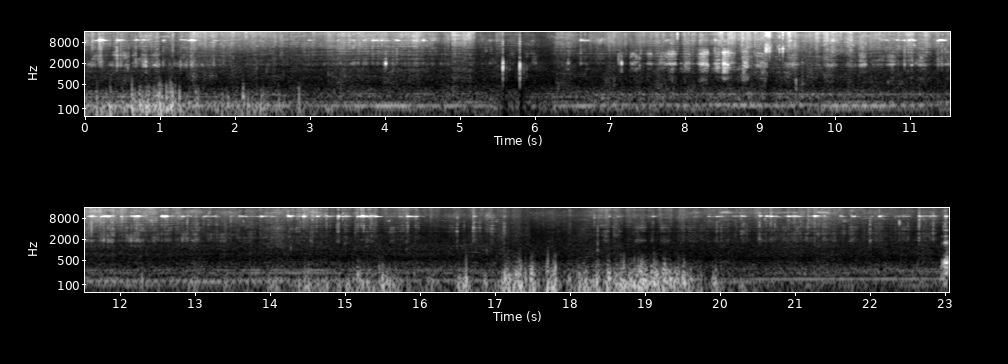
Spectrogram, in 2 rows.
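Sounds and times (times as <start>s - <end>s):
dogs close by: 0.0s - 2.3s, 6.3s - 16.0s
steady low hum: 0.0s - 23.0s.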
